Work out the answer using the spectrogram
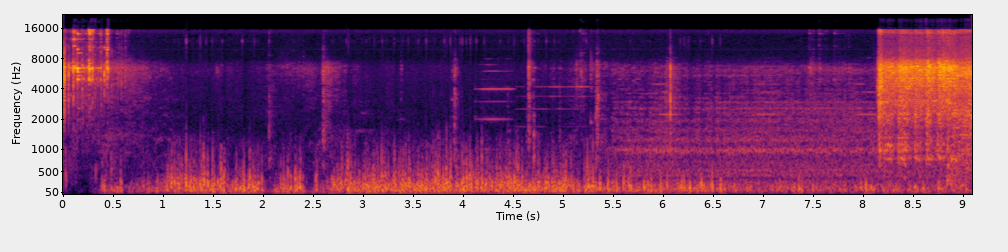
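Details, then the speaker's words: Ford Transit Connect just after an engine install, cranked and started: rough idle with uneven metallic rattle from loose brackets (front end not yet reassembled) and hiss; power steering not yet bled. "Now don't mind some of those rattling noises. We don't have the front end back on this thing all the way yet, so there's a few brackets and stuff that are rattling."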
